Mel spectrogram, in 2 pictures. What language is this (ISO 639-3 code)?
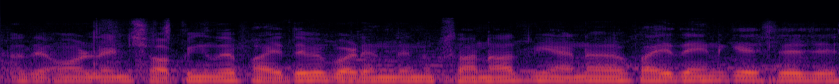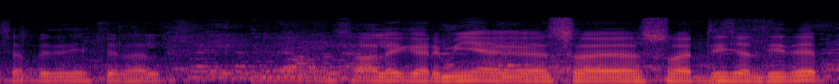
doi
